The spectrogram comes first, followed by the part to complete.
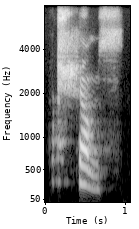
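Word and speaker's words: الشمس: லேமை உச்சரிக்க கூடாது அதான் இதை சொல்லும்போதே எப்படி சொல்லுவாங்க அஷ்ஷம்ஸ் அஷ்ஷம்ஸ் சரியா அப்போ ஷம்சியானா லேமை உச்சரிக்க கூடாது அதை ஞாபகத்துல வச்சுக்கோங்க இதுக்கு அப்படியே ஆப்போசிட்னா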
